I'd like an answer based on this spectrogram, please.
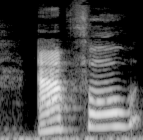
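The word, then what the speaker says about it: Apfel: apple house cidery or app full house cidery depending on how you want to pronounce it apfo is the german word for apple and house h-a-u-s is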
